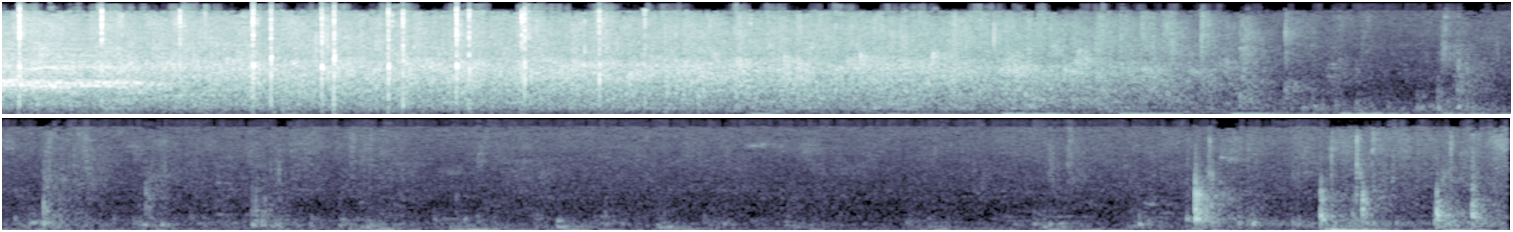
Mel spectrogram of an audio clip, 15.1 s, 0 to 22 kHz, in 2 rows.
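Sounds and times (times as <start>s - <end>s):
audience applauding: 0.0s - 6.6s.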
